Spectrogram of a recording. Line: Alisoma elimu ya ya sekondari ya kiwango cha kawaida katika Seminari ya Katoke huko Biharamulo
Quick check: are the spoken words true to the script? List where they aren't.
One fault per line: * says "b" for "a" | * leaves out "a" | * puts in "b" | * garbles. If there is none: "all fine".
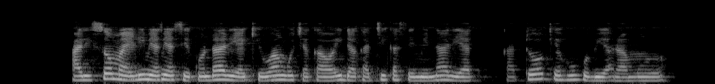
all fine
